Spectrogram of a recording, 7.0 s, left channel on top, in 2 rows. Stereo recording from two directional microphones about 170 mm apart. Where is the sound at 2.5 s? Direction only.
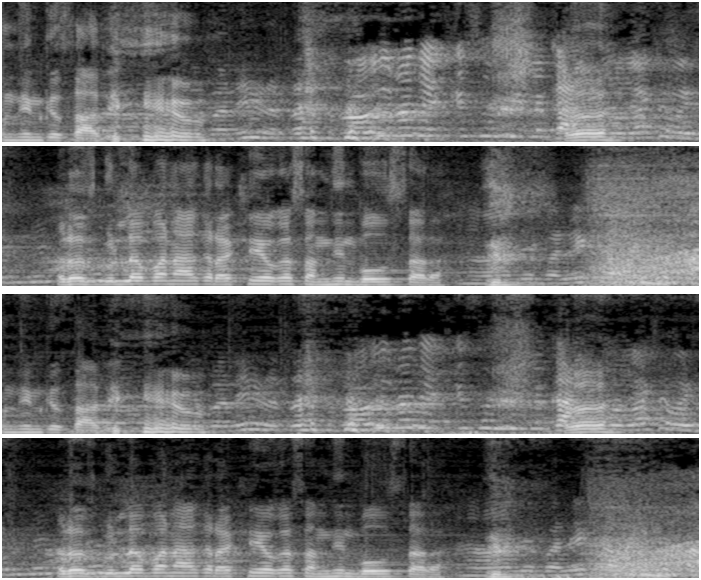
20° right (ahead or behind).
